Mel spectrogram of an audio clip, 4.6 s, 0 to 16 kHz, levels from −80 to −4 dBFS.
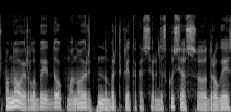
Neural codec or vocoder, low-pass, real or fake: none; 9.9 kHz; real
